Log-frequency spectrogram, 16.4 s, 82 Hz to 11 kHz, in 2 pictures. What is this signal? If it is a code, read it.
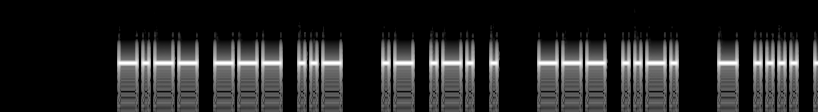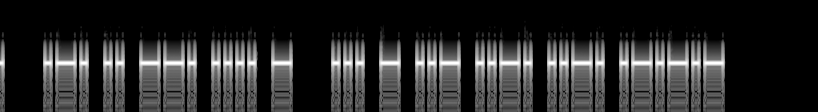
Morse code, heard as a keyed tone, about 20 wpm, 700 Hz. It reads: YOU ARE OF THE RIGHT STUFF.
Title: Sentences from Top 1400 Words 20wpm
